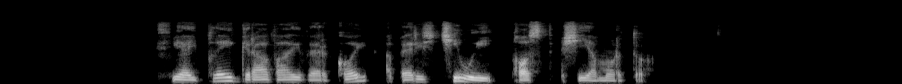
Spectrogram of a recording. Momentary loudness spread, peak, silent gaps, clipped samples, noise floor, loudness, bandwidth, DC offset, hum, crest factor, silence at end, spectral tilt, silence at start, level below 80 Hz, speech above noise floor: 12 LU; -2 dBFS; 3.79-3.85 s, 4.99-5.12 s, 5.56-5.60 s; under 0.1%; under -90 dBFS; -21 LUFS; 8 kHz; under 0.1%; none; 22 dB; 2.6 s; -5 dB/octave; 1.6 s; -64 dBFS; over 70 dB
